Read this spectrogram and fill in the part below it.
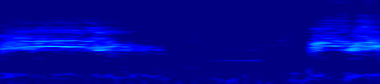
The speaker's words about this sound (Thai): ไปเก็บไข่ไก่มาฝากครับเกือบโดนไก่จิก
